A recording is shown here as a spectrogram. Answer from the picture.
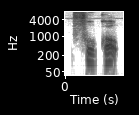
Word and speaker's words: Foucault: i had started talking to you about michelle foucault m-i-c-h-e-l michelle f-o-u-c-a-u-l-t foucault it's pronounced that way michel foucault is a frenchman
